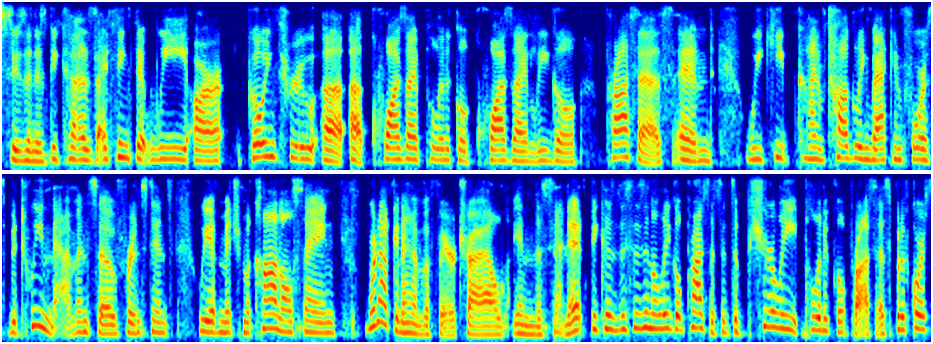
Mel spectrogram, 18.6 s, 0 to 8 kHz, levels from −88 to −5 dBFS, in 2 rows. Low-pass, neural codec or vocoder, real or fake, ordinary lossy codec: 7.2 kHz; vocoder, 22.05 kHz, 80 mel bands, HiFi-GAN; fake; Opus, 16 kbps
